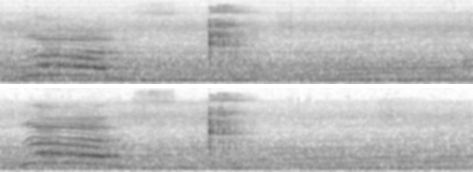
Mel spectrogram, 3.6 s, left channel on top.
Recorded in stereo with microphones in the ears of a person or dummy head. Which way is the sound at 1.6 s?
15° right (ahead or behind).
